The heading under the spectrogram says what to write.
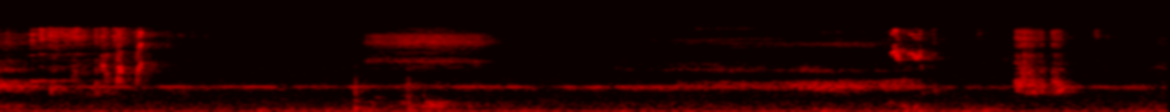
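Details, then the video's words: Pet budgerigars starting their activities on a winter morning give scratchy, high chirps and a short buzzy chatter in a few bursts over a steady faint hum. "Winter morning routine of my buggies for birds lovers/ origanal sound"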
